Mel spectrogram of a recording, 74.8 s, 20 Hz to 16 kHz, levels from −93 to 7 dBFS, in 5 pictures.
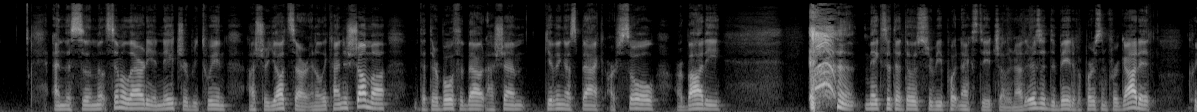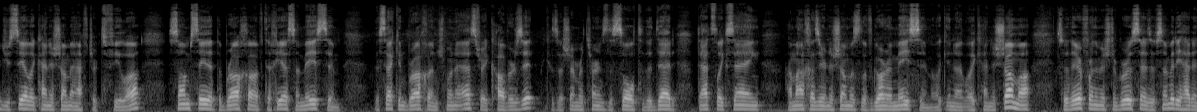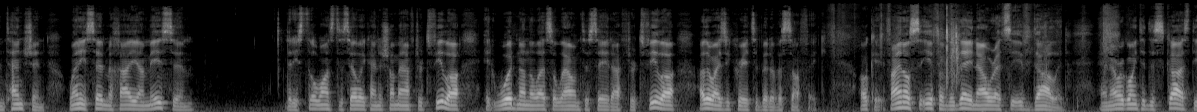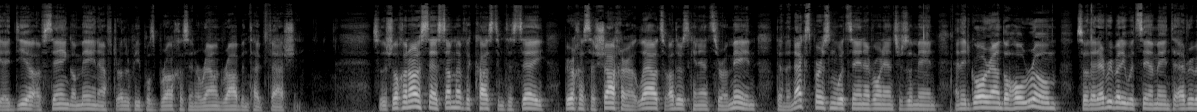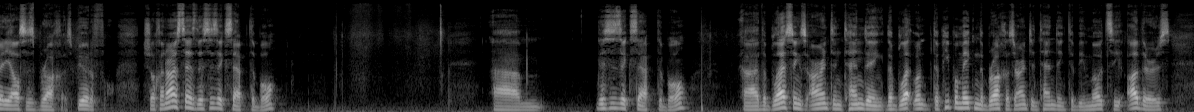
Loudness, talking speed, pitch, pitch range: -31 LUFS, 190 wpm, 130 Hz, 115-145 Hz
